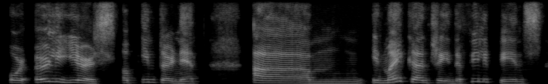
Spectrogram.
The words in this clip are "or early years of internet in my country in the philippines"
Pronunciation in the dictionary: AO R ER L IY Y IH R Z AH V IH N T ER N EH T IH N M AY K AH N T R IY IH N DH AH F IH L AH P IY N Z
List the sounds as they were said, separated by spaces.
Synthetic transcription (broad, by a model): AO R ER L IY Y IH R S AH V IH N T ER N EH T IH N M AY K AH N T R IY IH N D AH F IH L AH P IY N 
